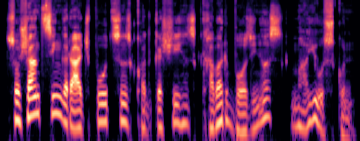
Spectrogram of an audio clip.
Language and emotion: Kashmiri, sad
